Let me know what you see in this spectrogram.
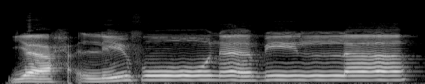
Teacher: Ya dari atas bertemu ha. Ha ni di pertengahan kerongkong.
